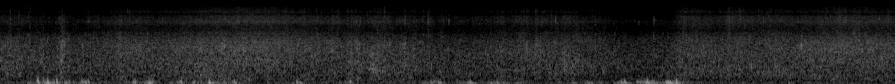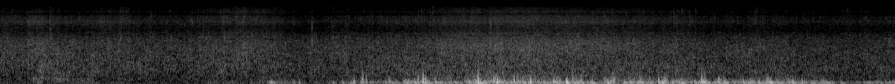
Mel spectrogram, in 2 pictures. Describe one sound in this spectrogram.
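Wind buffets loudly outdoors by open water.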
